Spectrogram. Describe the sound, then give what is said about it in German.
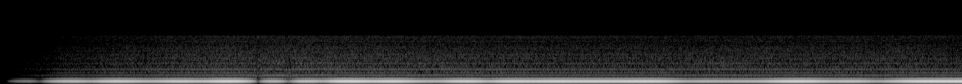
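A sonification of the sun: a steady, low droning hum like a ship's horn, held continuously for about ten seconds, with a soft layer of static hiss spread above it, like television noise. “Einmal so ein dumpfes Dü, wie so eine Schiffströte oder so. Ja. Und dann dieses Rauschen, so, das klingt wie so ein Fernseherrauschen.”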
